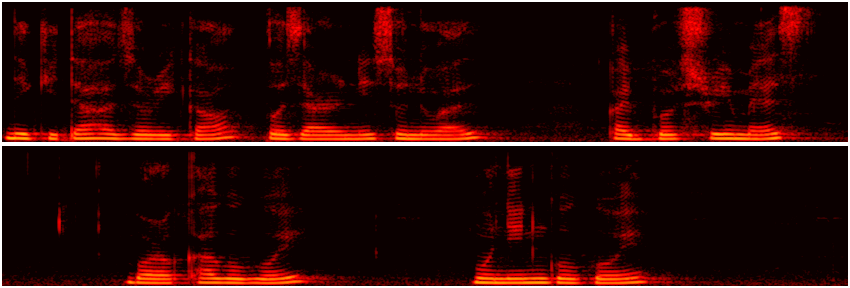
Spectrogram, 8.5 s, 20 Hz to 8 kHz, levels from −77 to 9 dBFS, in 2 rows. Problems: none marked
